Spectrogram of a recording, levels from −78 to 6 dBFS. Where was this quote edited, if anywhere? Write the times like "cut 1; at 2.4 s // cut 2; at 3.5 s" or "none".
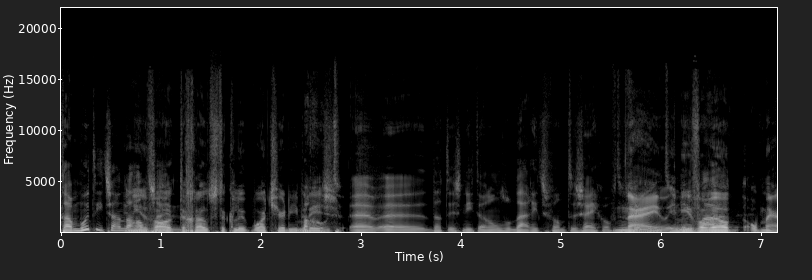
none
